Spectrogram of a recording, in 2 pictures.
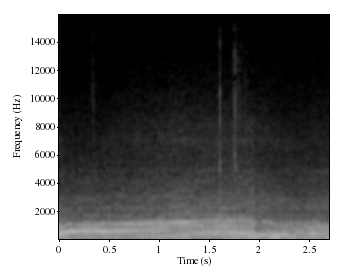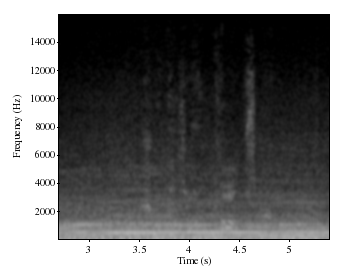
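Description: A Lexus LFA V10 supercar engine revs loudly from inside the car, its high-pitched wail rising and dipping as it shifts and accelerates, while a person talks over it.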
